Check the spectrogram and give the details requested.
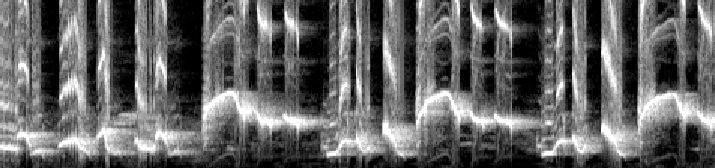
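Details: Varied whistled phrases of a white-rumped shama, played to tutor and excite other birds: looping rising-falling whistles with high sharp accents, repeated in bursts about every second and a half.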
